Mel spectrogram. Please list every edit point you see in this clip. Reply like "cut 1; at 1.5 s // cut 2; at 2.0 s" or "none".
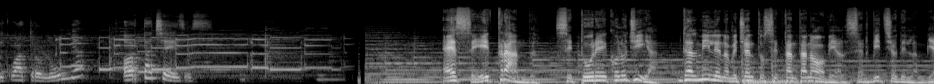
cut 1; at 3.6 s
